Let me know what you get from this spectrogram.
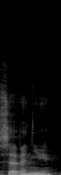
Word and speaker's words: Sevigny: Sevigny.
